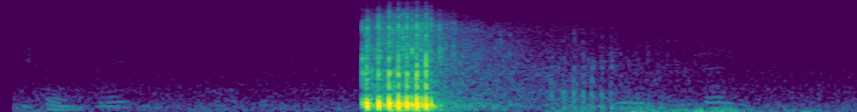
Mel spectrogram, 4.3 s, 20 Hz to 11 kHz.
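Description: Hoops Pyrotechnik 'Sunglow Strobe' F3 firework battery firing a fan-shaped volley: a rapid ripple of launch shots about two seconds in, lasting under half a second and then ringing away.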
